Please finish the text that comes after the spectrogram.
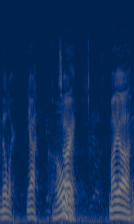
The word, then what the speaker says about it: Mueller: Bill Miller but he he's one of those who spells it Mueller and pronounces it Miller yeah sorry my uh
